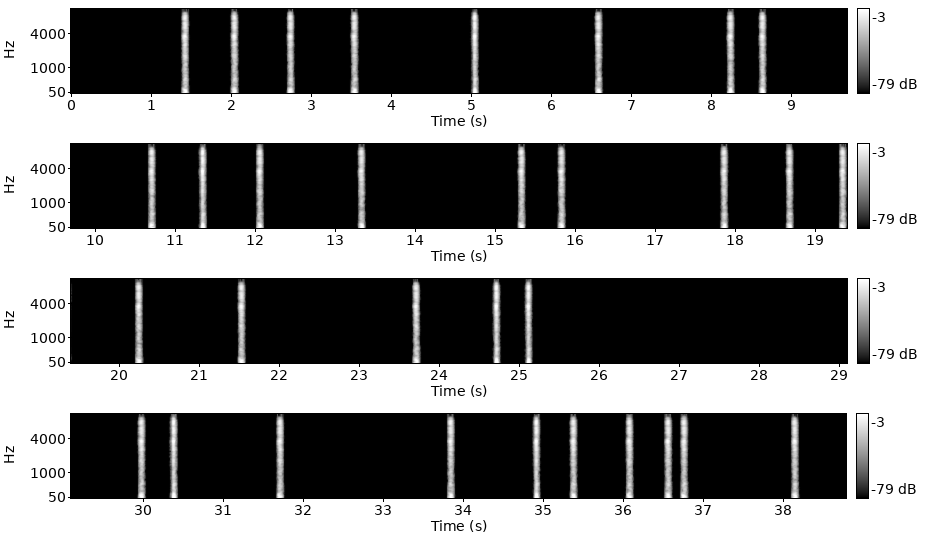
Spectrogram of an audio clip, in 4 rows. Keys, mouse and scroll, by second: 0.1 shift+d, 1.9-2.7 drag, 3.4 click, 4.4 ctrl+z, 4.9 click, 6.5-8.0 drag, 8.1-9.6 middle drag, 9.6 s, 11.2 click, 13.2-14.5 middle drag, 14.5 s, 15.7 click, 17.7 click, 18.2-18.5 scroll up 2, 18.5-19.2 middle drag, 19.2 click, 20.1 click, 21.4 click, 22.8-23.6 scroll up 3, 23.6-24.6 middle drag, 24.6 drag, 25.0-26.5 middle drag, 26.5 ctrl+s, 26.8-27.3 scroll down 4, 27.3-28.8 middle drag, 30.0 drag, 30.3-32.0 middle drag, 32.0 scroll up 2, 32.3-33.7 middle drag, 33.7 click, 34.8 drag, 35.2 click, 38.1 click, 38.4-38.7 scroll down 2.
